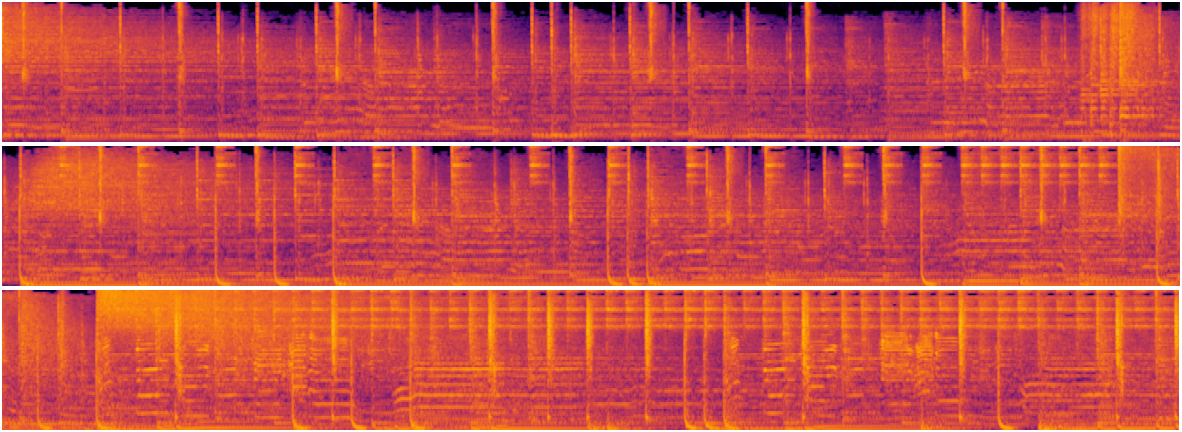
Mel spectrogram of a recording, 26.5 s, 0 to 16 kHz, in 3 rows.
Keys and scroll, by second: 1.7 ctrl+KP_Subtract, 2.9 space, 10.0 typing, 13.1-14.2 typing.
